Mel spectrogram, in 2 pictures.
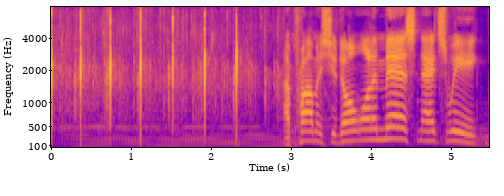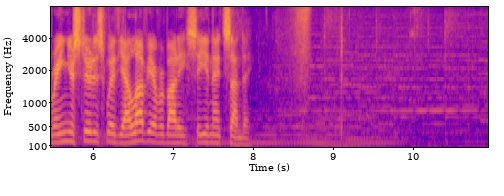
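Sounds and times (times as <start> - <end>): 
audience hand clapping: 0.0 - 3.4
speech: 2.9 - 8.1.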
